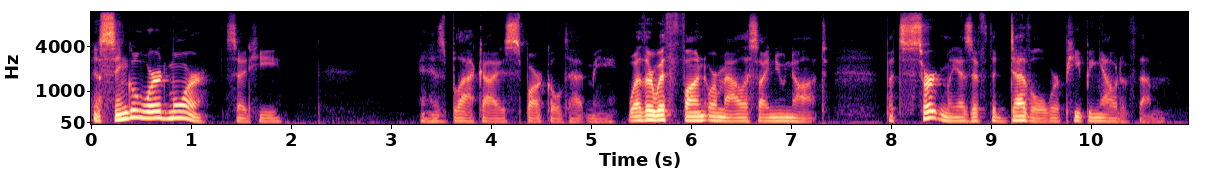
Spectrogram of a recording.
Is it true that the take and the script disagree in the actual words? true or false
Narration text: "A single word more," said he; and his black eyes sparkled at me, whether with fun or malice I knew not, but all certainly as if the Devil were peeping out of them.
true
